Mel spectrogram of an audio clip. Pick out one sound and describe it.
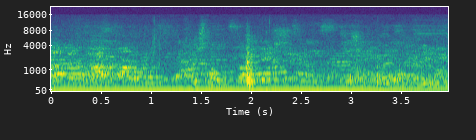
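Pool balls clack together.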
